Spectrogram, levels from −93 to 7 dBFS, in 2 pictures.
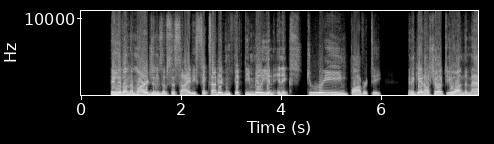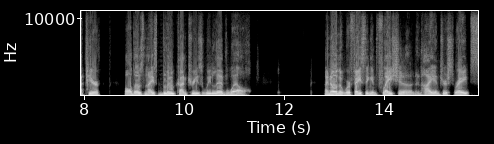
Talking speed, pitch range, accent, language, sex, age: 155 wpm, 150-185 Hz, American, English, male, 50-69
